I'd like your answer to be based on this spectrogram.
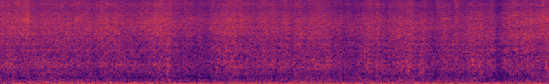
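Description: The Shah Hussain Express running from Karachi to Lahore rumbles loudly and continuously, with steady wheel clatter and a dense roaring rush heard from inside the coach.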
